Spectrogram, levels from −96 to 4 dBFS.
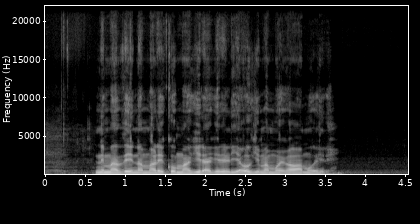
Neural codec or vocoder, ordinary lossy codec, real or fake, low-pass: vocoder, 44.1 kHz, 128 mel bands, Pupu-Vocoder; none; fake; none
